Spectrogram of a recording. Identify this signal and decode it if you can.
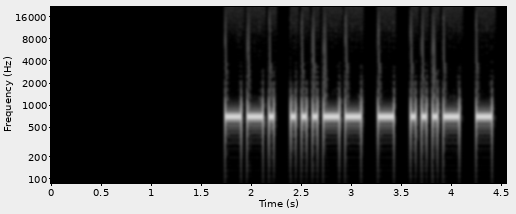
Morse code, heard as a keyed tone, about 22 wpm, 700 Hz. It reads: G3TVT
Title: DXCC-100 Call Signs - 5 Characters - 22wpm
